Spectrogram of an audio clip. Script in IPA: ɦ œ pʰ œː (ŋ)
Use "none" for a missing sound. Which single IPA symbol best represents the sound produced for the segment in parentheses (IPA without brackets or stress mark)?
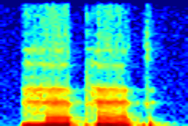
k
